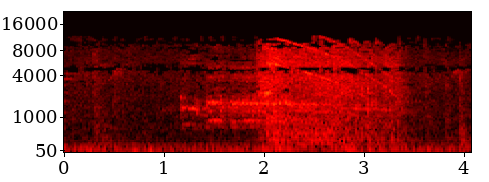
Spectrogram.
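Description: A rooster crowing once. The crow starts about a second in, is loudest in the middle and lasts about two seconds.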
